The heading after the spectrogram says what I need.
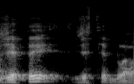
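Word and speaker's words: Gephte Blanc: On a mis on connaît PH là prononcé en français comme F. Exactement. Oui. Well, GFT Blanc, ouais.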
